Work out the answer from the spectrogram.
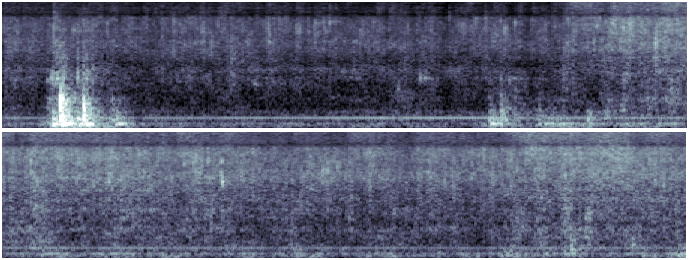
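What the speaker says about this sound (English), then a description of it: "let's fry some onions as well" Onions frying in bacon fat, giving a steady, broadband sizzle and hiss that grows slightly louder over time, after a brief clatter at the start.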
